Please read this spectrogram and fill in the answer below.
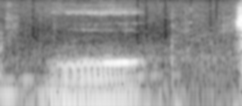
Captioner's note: mimics BMW sound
